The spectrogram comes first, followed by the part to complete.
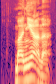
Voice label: "manana", spanish

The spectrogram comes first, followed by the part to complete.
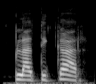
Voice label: "platicar", Spanish

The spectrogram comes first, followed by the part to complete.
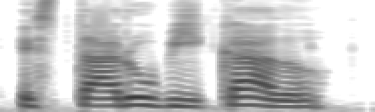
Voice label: "estar ubicado", Spanish

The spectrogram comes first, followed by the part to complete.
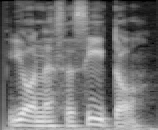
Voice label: yo necesito, spanish

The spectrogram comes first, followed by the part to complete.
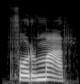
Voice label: "formar", Spanish

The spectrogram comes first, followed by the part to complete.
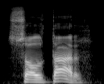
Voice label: "soltar", Spanish

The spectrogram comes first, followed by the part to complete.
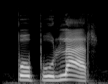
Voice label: "po-pu-lar", Spanish

